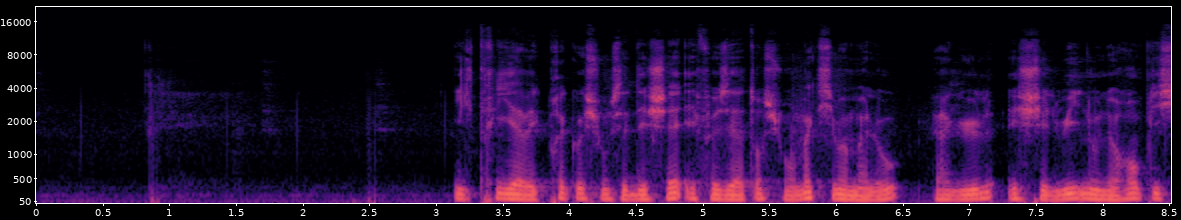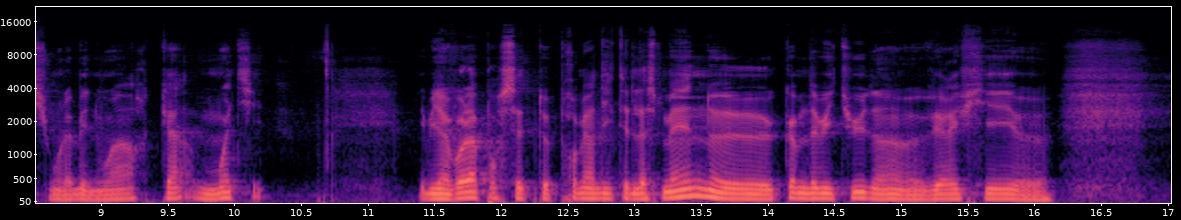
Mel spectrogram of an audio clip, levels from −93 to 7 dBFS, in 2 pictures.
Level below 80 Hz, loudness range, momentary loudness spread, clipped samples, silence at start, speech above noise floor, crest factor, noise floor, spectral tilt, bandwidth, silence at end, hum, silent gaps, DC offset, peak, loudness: -48 dBFS; 8 LU; 12 LU; under 0.1%; 0.85 s; 38 dB; 16 dB; -65 dBFS; -7 dB/octave; 11.5 kHz; 0.25 s; none; none; under 0.1%; -12 dBFS; -28 LUFS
